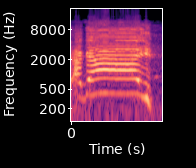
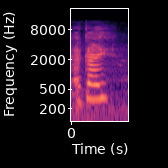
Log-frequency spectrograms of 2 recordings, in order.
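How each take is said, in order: First: It is a loud, intense ouch. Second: It is a short, mild ouch.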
